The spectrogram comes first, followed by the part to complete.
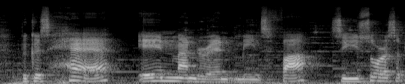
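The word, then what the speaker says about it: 发: So fa in hair has the same pronunciation and the same Chinese character as fa in Fa Cai, and that means to become wealthy.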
